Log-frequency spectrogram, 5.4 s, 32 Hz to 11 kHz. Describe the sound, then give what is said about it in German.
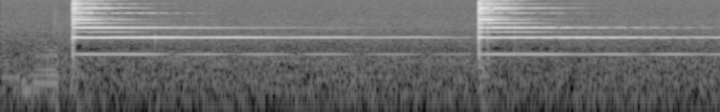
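A single memorial bell tolls twice, about three seconds apart, at a 20th-anniversary memorial, marking each moment a plane crashed; each clear, resonant strike rings on with a long, shimmering hum that carries into the next. No one speaks. “Ein Glockenschlag immer dann, wenn sich der Zeitpunkt eines zerschellenden Flugzeugs jährt.”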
